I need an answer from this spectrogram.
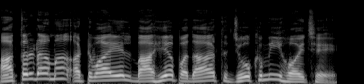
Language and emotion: Gujarati, neutral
